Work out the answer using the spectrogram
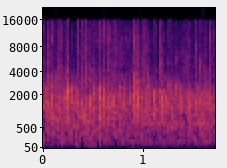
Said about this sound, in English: First of all, a round of applause. That was a great presentation.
